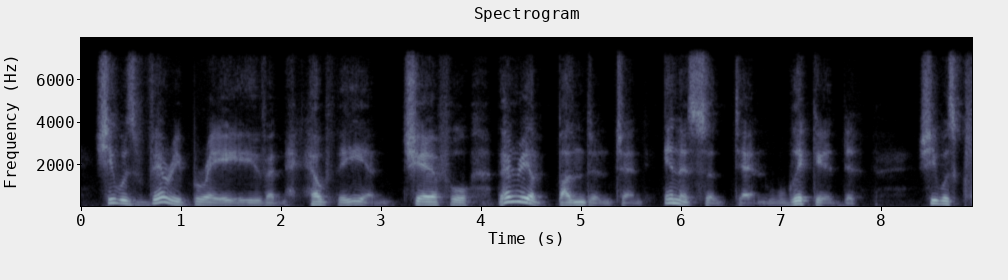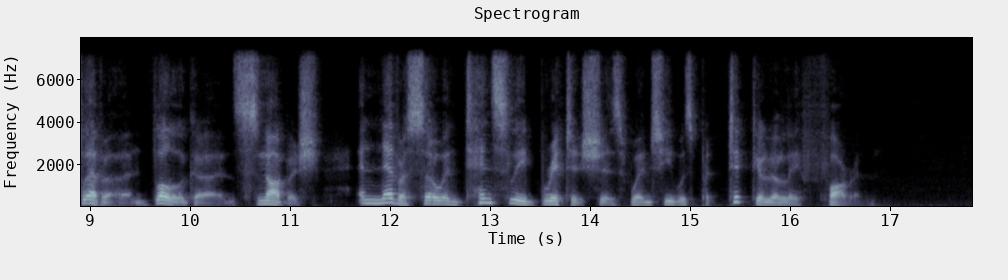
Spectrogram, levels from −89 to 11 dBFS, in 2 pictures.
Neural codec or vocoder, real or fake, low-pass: codec, 16 kHz in and 24 kHz out, 0.6 kbps, FocalCodec, streaming, 4096 codes; fake; 7.2 kHz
